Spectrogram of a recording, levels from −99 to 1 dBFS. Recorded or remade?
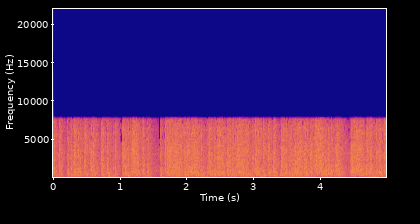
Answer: recorded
